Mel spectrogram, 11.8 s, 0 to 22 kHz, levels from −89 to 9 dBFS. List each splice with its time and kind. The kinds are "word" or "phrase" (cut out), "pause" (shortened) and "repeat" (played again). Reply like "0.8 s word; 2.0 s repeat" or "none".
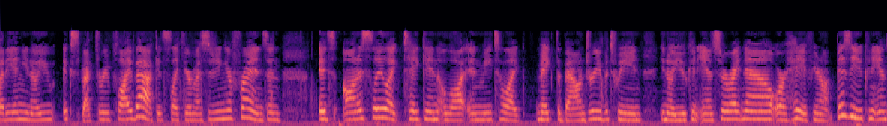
7.1 s pause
